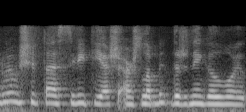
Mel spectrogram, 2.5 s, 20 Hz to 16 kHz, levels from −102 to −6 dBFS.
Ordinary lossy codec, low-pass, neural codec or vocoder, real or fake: MP3, 64 kbps; 7.2 kHz; codec, 16 kHz, 1 kbps, X-Codec, WavLM features, trained on Multilingual LibriSpeech; fake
